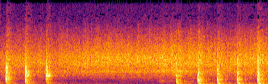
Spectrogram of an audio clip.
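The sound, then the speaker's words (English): Someone knocks on a locked door: three firm raps, a pause of about a second, then a quicker run of six more, clear with no talking. “open the door. Oh, hello. Why did you lock the door?”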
